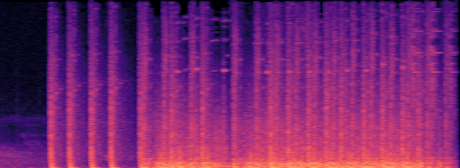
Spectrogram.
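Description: Video game gunfire opens with four spaced single shots, then breaks into sustained rapid automatic fire, loud and close, with no voices over it.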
